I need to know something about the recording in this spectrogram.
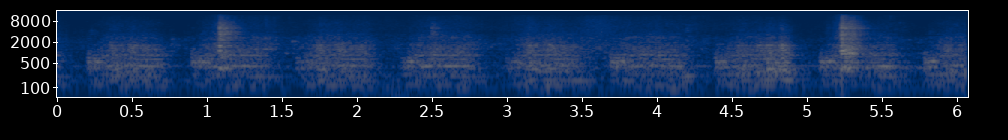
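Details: Maytag Centennial Commercial Technology washer, about 14 months old, just past one-year warranty, overloaded for demo: harsh gravelly grinding like a cement mixer churning gravel swells with each agitator stroke, roughly once a second, during wash agitation; cause not confirmed.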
